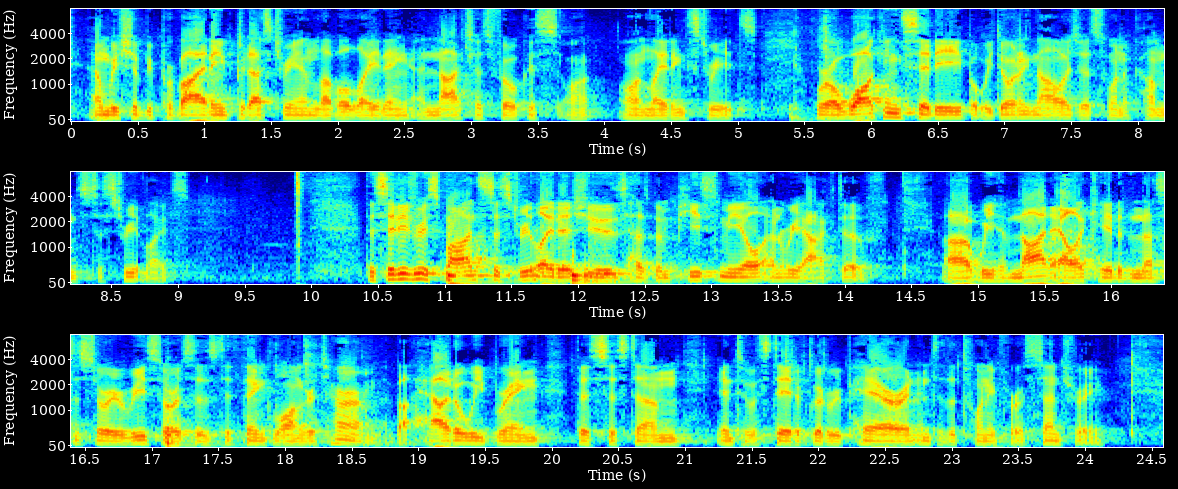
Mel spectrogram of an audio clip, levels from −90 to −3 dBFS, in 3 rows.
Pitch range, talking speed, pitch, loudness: 85-95 Hz, 175 wpm, 90 Hz, -23 LUFS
